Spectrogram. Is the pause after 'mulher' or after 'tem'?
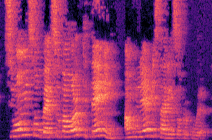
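after tem. The pause comes after 'tem'.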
